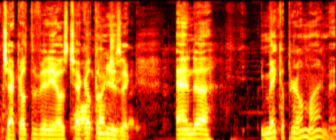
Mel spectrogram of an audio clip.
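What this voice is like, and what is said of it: Put-on Portuguese accent. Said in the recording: “That's my Portuguese accent”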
